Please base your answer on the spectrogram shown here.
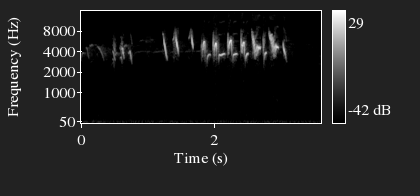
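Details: Song of an American goldfinch in nature, opening with thin high notes and becoming a lively string of evenly spaced, bright chirps and warbles before ending abruptly.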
